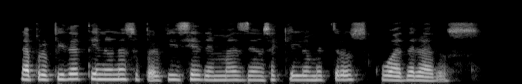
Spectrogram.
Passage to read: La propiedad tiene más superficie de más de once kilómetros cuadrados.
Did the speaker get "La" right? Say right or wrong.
right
